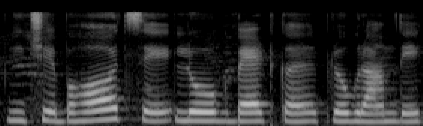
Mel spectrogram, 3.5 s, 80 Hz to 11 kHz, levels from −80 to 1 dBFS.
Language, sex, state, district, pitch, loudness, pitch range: Hindi, female, Uttar Pradesh, Jalaun, 220 Hz, -28 LUFS, 215-230 Hz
